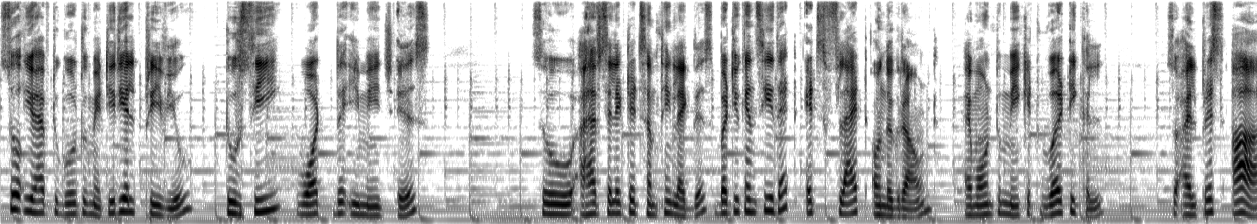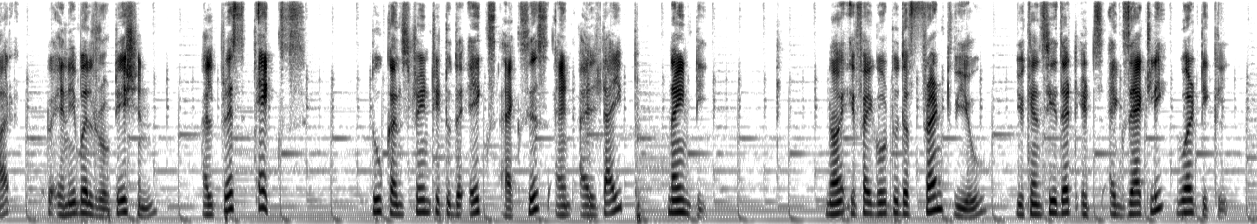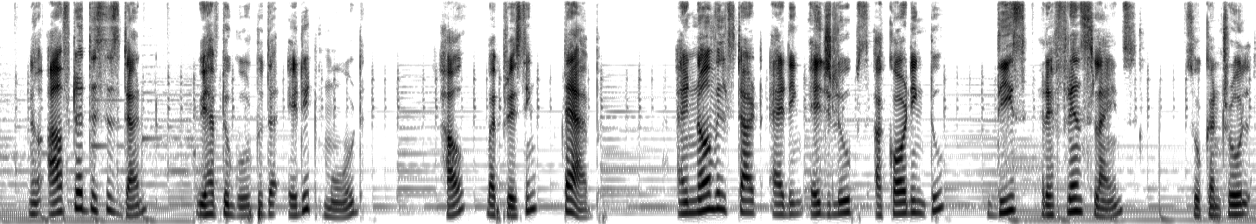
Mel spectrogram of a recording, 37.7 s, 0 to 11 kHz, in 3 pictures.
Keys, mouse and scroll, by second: 1.2 scroll, 2.4 click, 2.6 middle click, 3.6 middle click, 3.7 middle click, 4.1 middle click, 5.9 middle click, 7.6 middle click, 7.9 middle click, 9.2 middle click, 12.4 r, 15.2 x, 19.5 typing, 20.4 Return, 20.4 scroll, 21.9 click, 22.5 middle click, 22.5 middle click, 23.0 middle click, 23.6 middle click, 30.8 Tab, 31.8 click, 37.1-37.7 drag.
